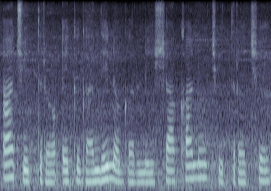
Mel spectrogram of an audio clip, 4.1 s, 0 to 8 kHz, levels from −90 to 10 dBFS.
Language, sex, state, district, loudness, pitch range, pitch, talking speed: Gujarati, female, Gujarat, Gandhinagar, -17 LUFS, 150-195 Hz, 165 Hz, 105 wpm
